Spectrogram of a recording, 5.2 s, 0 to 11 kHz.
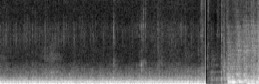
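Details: Toyota 1KR engine with check-engine light and code P0353: rough, uneven idle with a lumpy low thump from a misfire, then the engine abruptly dies after about four seconds.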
